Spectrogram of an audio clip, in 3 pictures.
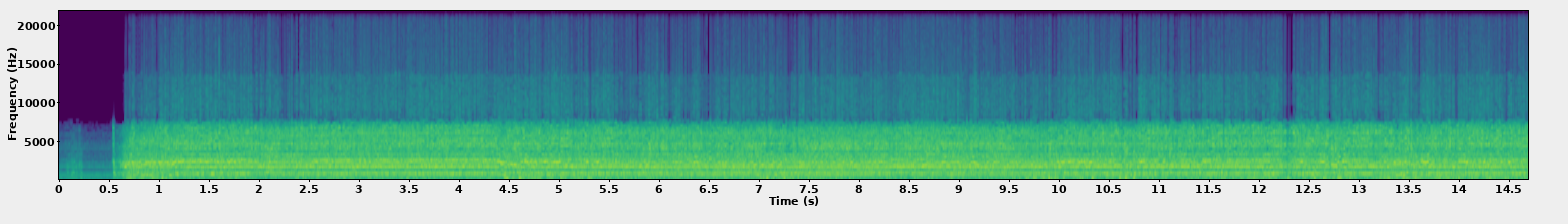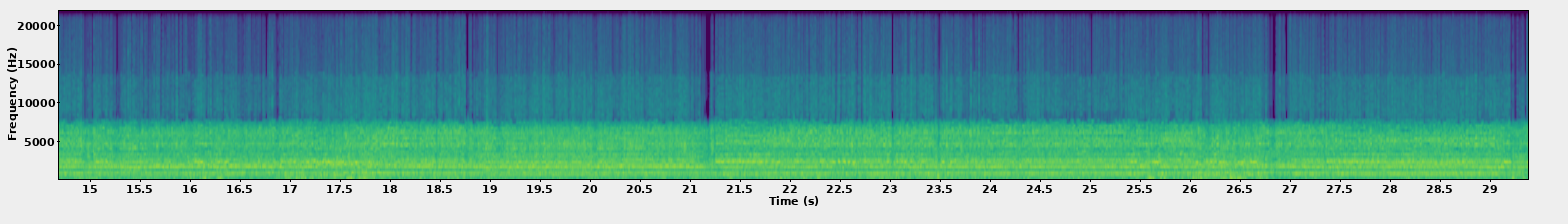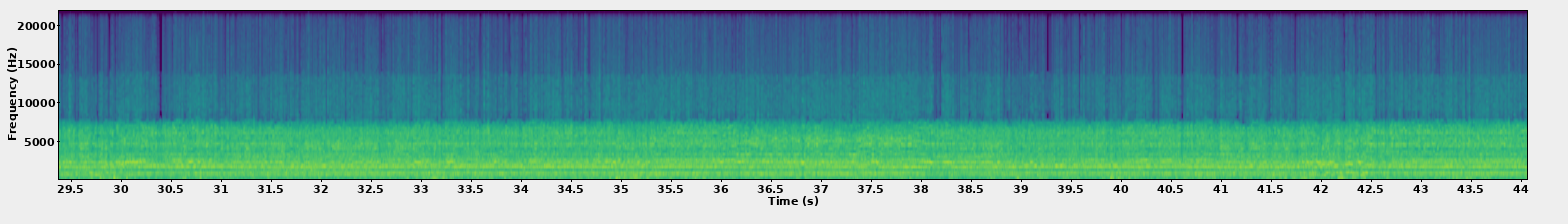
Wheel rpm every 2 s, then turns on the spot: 140, 230, 230, 210, 220, 230, 230, 230, 240, 230, 230, 230, 230, 220, 210, 220, 230, 230, 220, 220, 230, 240.
none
